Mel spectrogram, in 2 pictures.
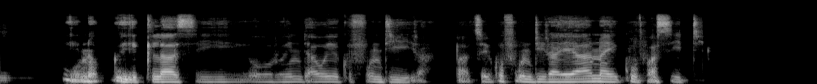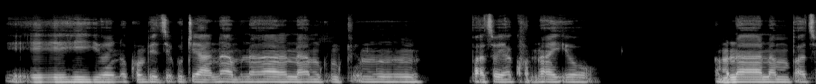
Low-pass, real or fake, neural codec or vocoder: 10.8 kHz; real; none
